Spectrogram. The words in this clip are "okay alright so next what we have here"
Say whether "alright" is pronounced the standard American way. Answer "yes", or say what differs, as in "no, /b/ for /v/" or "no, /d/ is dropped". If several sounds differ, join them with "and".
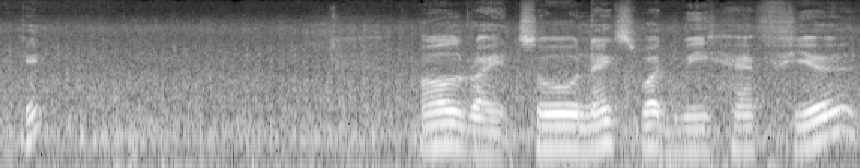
yes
